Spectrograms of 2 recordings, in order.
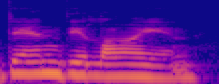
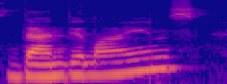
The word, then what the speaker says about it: dandelion: i got beautiful beautiful comments saying uh it's pronounced dendi lion is actually what i think it's being pronounced as dandelions uh we have those in sweden as well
